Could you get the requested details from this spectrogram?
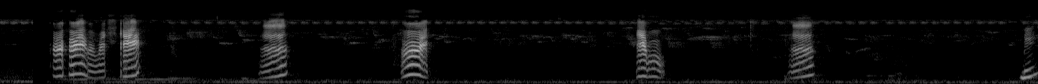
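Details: A pet parrot speaks in short, high, childlike words such as its name, counting "one, two, three" and "egg". About six brief phrases come a second or two apart, over a steady high insect-like whine.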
